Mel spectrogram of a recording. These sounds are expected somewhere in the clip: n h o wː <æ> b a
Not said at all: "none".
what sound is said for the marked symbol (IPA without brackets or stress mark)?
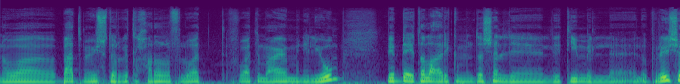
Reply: æ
